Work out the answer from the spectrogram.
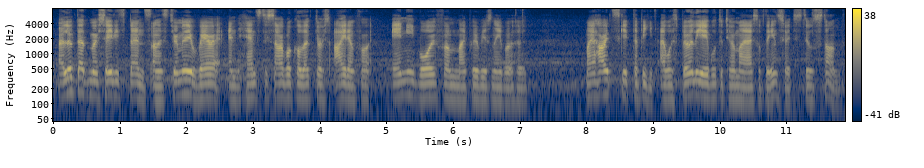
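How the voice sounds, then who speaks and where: Bright-voiced man reading a game aloud. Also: medium pitch, moderate pace, a little hiss or hum, low-quality recording. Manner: reads narration, then chats and swears casually. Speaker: let's play host. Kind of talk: casual game playthrough, reading text aloud.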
